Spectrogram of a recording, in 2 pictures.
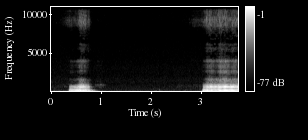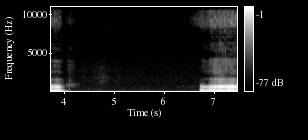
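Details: Male Cavalier King Charles Spaniel asleep on the floor indoors, snoring: three long, rasping, buzzy breaths, each about a second long, separated by roughly two-second quiet gaps.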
